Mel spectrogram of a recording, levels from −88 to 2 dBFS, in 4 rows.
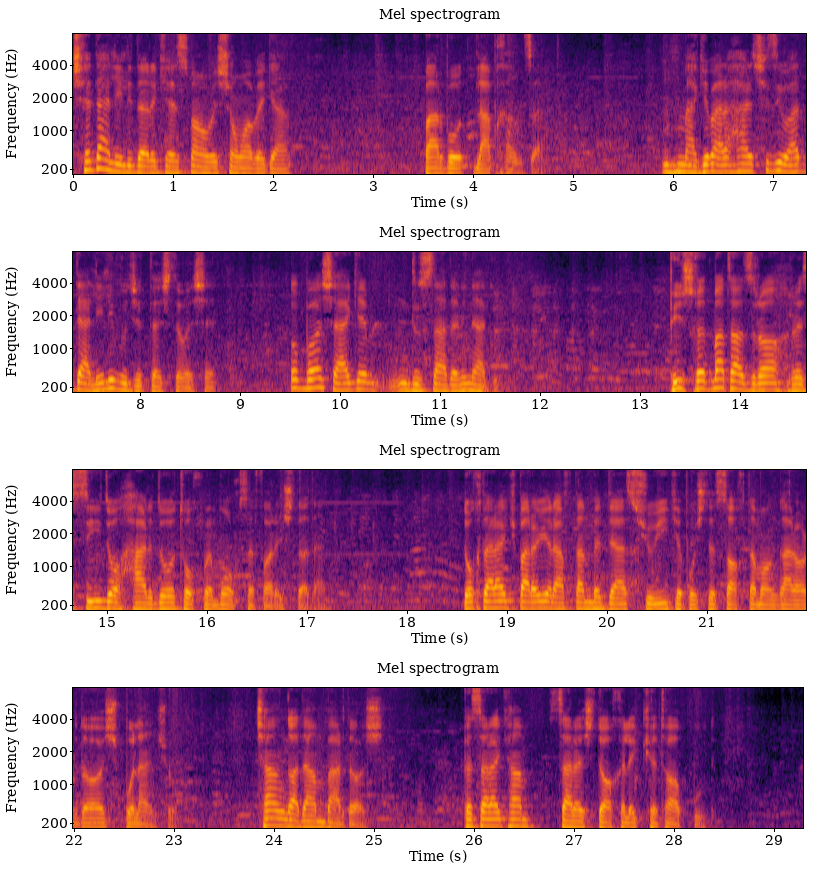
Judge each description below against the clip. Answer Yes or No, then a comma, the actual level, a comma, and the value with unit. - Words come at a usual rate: Yes, average, 120 wpm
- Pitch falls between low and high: No, low, 130 Hz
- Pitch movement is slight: No, average, 5.1 semitones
